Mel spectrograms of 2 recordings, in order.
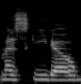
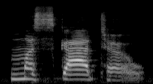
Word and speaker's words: Moscato: pink champagne mosquito mosquito i call it mosquito but it is pronounced moscato according to jenny rose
